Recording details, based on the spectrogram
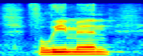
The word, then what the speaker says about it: Philemon: So naturally, um, my tendency was to pronounce it Philemon, and I was just like, it's, I, I know that. That's, that's familiar to me. Um, but uh, you know, I, I was uh, actually studying for it and talking to Carl and was like, oh yeah, I found out like it's pronounced Philemon, and he's been pronouncing it like Philemon for the entire time. So he's like, oh, I have to correct myself too, and.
